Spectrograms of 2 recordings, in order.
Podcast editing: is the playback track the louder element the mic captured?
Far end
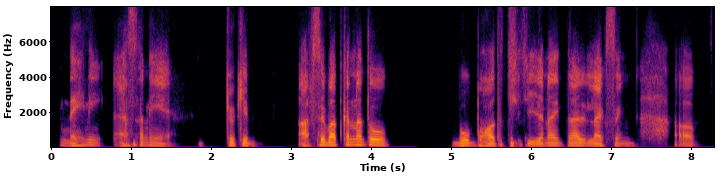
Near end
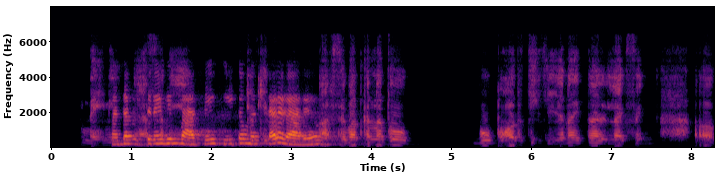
No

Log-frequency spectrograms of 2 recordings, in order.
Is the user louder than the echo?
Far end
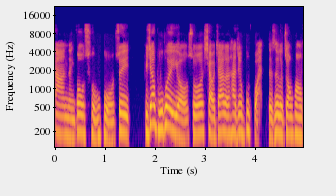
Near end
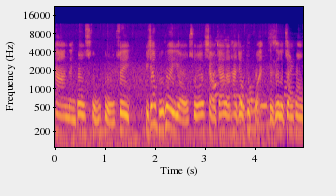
No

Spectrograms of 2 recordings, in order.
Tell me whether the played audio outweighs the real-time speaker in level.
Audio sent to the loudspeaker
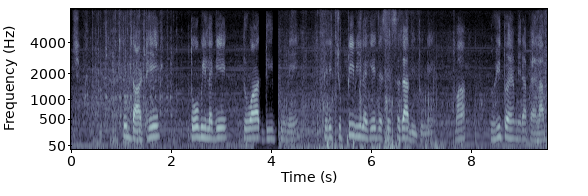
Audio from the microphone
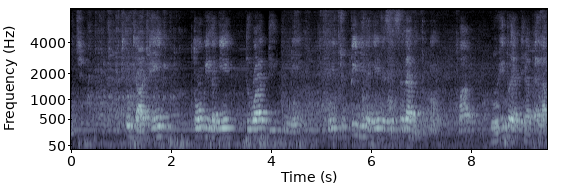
Yes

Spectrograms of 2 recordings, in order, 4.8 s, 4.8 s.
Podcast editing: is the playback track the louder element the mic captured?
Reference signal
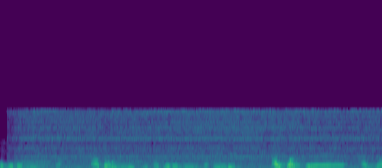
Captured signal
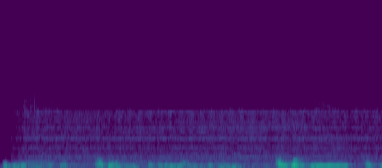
Yes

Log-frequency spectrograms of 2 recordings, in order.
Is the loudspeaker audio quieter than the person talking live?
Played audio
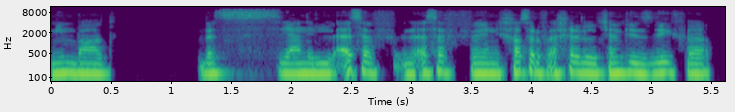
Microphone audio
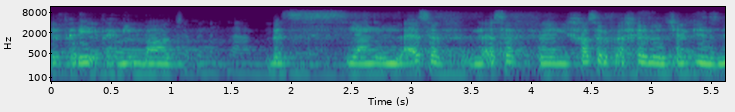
No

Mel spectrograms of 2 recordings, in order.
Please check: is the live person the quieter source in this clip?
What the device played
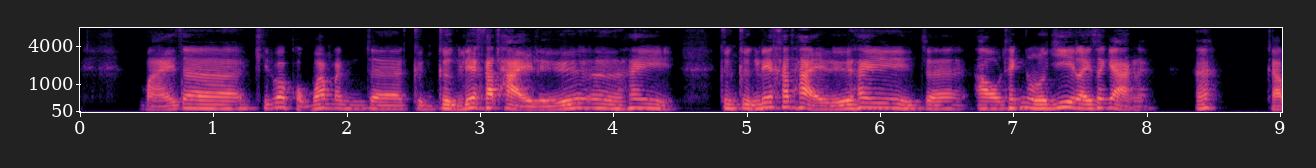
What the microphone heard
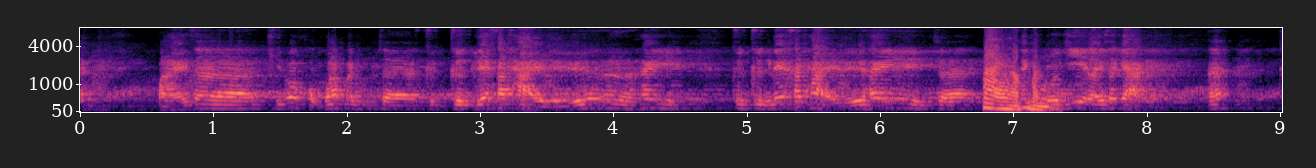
No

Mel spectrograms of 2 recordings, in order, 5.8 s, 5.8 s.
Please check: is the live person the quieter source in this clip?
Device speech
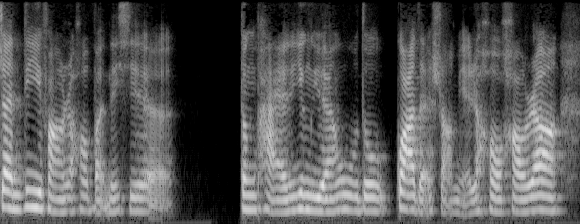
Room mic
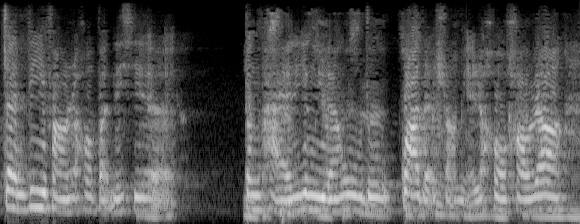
Yes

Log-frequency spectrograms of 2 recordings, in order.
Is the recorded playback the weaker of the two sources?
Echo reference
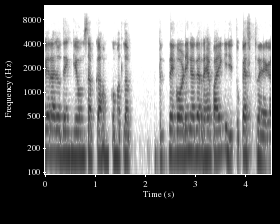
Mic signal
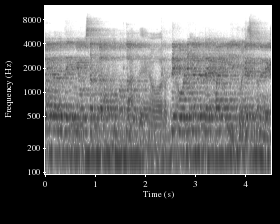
No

